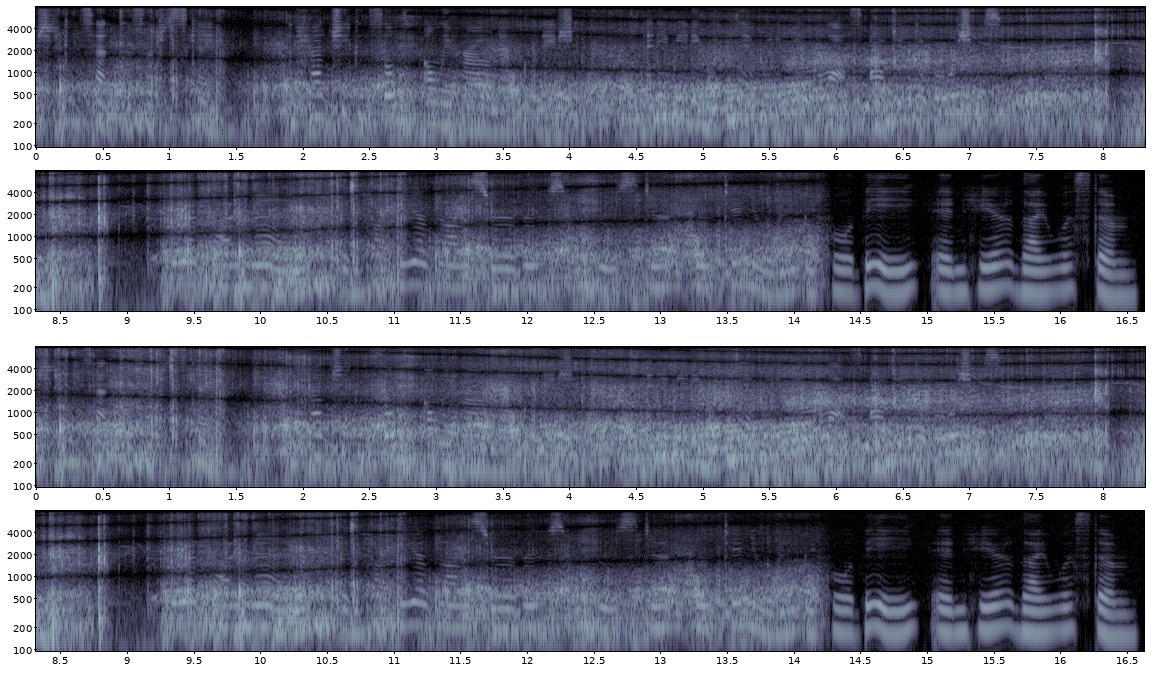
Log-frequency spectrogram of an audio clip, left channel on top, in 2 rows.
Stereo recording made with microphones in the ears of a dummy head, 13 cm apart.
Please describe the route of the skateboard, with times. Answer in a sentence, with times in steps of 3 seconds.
You can hear the skateboard on the right from 0 s, in the centre from 6 s, on the left from 9 s and not at all from 15 s.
